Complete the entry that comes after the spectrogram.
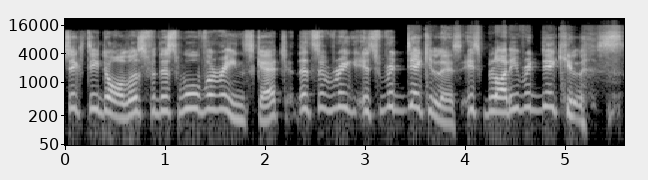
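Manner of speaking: put-on British accent. Reacting to a price drop on a Wolverine sketch: put-on British accent. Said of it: "he's in love with the, uh, the British accent".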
